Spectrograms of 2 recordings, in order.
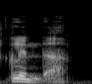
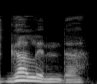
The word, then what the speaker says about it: Galinda: "Let me be the first to welcome you to Shiz, Glinda. This is your first year?" – "Please, it is Galinda. The proper old Gilliconese pronunciation, if you don't mind."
